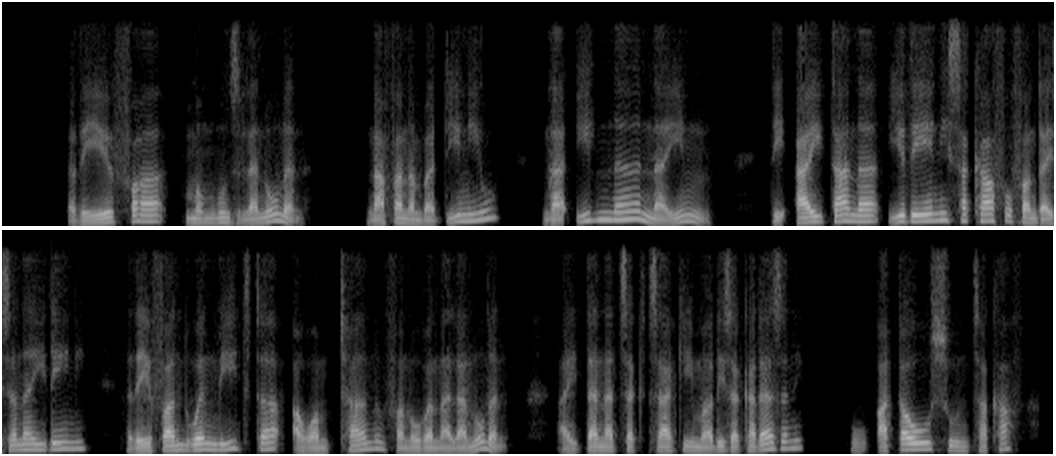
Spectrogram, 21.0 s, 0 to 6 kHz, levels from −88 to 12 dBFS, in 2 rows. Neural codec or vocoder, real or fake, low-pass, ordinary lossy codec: codec, 16 kHz, 0.2 kbps, FocalCodec; fake; 5.4 kHz; AAC, 32 kbps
